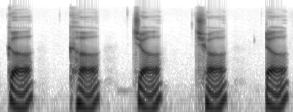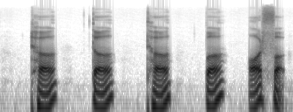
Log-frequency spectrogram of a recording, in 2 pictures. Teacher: अ घोष मतलब जिसमें कोई घोष, कोई गूंज या वाइब्रेशन ना हो। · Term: अघोष ध्वनियां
